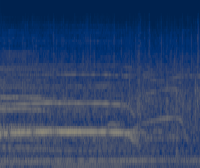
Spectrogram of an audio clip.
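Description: A woman singing a dangdut song to live keyboard backing: she holds a long high note that falls away after about a second, then gives a short rising slide.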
